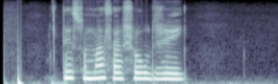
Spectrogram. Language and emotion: Russian, neutral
